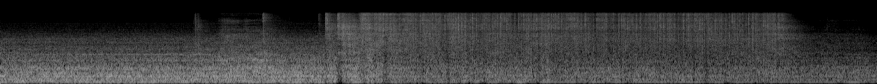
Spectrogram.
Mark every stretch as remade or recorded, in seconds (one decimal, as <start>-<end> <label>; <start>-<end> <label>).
0.0-8.8 remade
